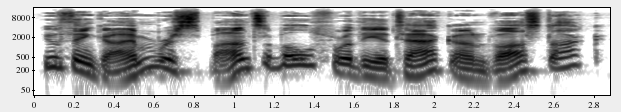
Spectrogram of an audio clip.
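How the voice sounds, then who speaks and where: A man's voice: high-pitched, huge pitch swings, normal speed, creaky, husky, dry recording, voice pushed up, heavily acted. A man voicing a cold, calculating male handler in an audiobook, speaking in a cool, clipped, businesslike way. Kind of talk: audiobook narration.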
